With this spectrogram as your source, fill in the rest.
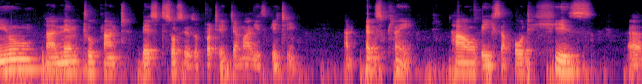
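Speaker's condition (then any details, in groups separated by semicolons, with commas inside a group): No condition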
